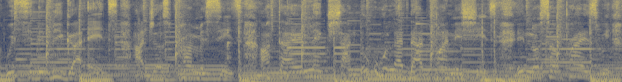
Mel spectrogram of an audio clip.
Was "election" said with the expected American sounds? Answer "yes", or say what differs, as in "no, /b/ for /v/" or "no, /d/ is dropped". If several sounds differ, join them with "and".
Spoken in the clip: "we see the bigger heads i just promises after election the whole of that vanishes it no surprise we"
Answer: yes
